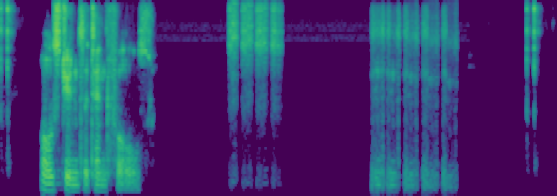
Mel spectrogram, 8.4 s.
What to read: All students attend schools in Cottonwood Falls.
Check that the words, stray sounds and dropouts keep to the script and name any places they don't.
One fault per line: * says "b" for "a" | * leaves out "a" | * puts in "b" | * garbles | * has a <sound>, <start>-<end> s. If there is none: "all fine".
* leaves out "schools in Cottonwood"
* has a laugh, 3.5-4.3 s
* has a laugh, 5.6-6.9 s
